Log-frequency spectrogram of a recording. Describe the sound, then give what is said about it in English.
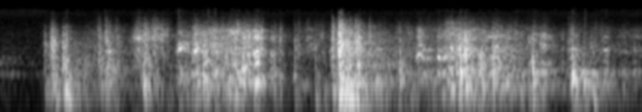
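A heavy door crashes down with a loud thud, followed by several more bangs and a sustained rattling clatter that continues for several seconds. “Probably a sudden draft blew it down.”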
